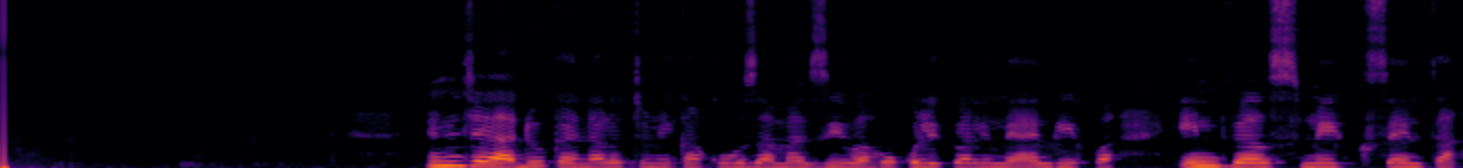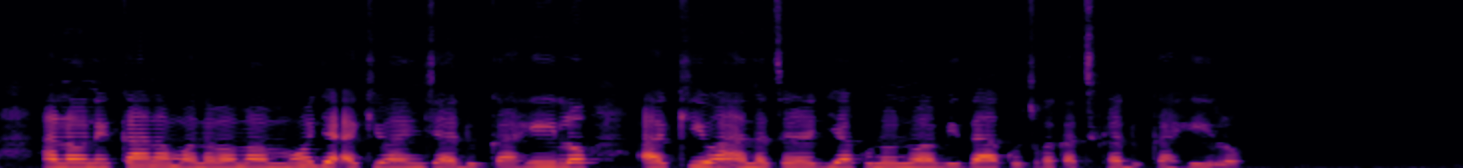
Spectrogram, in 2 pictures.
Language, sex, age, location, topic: Swahili, female, 25-35, Dar es Salaam, finance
